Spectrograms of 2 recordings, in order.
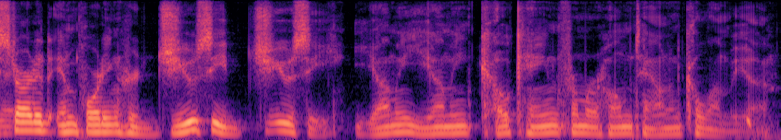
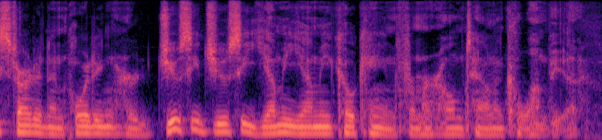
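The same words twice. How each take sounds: First: It is said at a slower pace. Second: It is said at a fast pace.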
